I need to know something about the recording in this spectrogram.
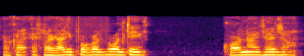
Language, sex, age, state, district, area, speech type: Bengali, male, 60+, West Bengal, Darjeeling, rural, spontaneous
